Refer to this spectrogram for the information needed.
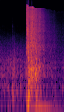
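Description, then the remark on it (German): An electric thunder shock effect bursts in abruptly and loudly, a harsh crackling blast with a deep rumbling tail that fades over about half a second, with no voices. “Donnerschock.”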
